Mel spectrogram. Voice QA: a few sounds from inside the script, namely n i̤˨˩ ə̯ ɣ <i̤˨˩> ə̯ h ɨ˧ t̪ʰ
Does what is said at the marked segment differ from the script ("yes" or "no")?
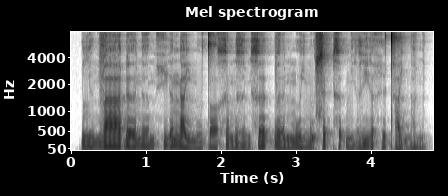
yes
